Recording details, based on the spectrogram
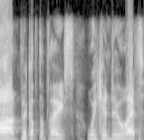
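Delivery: shrill, very high, full-volume yell. Imagining a character at the back of the group: imitating Brick yelling. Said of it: "just yelling, like".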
